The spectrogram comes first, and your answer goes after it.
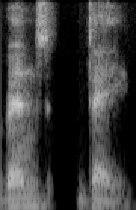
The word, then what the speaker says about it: Wednesday: যেমন যদি এখান থেকে আপনি ডিটা বাদ, সরি, এখান থেকে যদি আমরা ডিটা বাদ দেই, মনে করেন ডি আর ই নাই, তাহলে আপনি কি বলবেন? ওয়েন্স, তাই তো?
